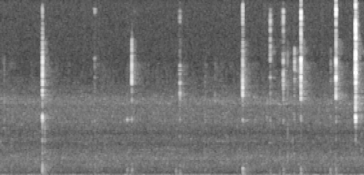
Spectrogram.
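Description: Near silence with faint, scattered clicks of a stylus tapping a tablet screen as it writes.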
